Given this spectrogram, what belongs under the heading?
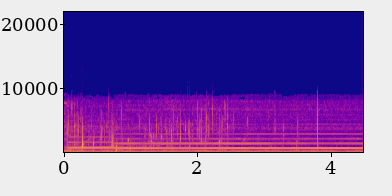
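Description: Water poured from a clay pot to give an eagle a drink, a soft trickling splash under a faint steady ringing tone, with a few light drips and taps.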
